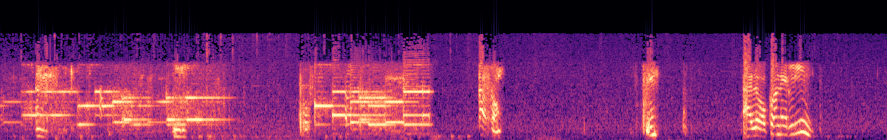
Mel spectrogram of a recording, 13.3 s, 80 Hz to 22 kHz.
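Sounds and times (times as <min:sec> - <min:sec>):
melodic phone ringtone for an incoming call: 0:00.0 - 0:03.5, 0:04.5 - 0:06.5
faint noise: 0:00.0 - 0:13.3
speech: 0:00.5 - 0:01.0, 0:02.6 - 0:03.5, 0:11.3 - 0:12.3.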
